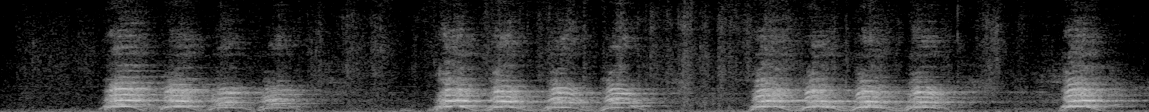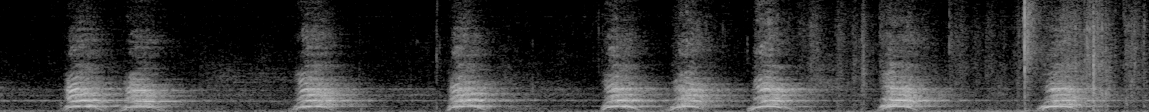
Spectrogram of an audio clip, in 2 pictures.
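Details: Dogs barking while working wild boar in a boar training pen: loud, harmonic barks in quick clusters of two to four, pauses between bursts, steady through the clip.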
